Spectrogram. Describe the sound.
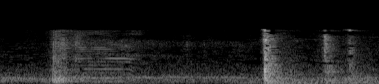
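A house door being opened, with a soft scraping sweep, then a sharp latch click and a softer bump just after, with no voices heard.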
